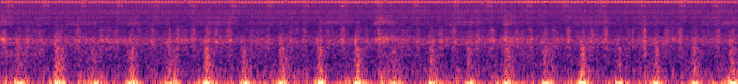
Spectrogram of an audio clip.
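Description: A runner's footfalls on a tarmac path, heard as low thuds through the body-worn camera at a steady running cadence of about three a second.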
